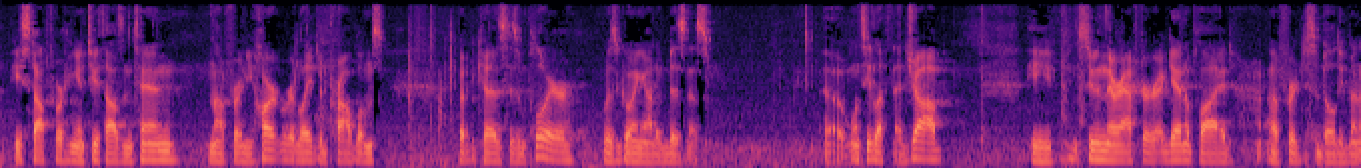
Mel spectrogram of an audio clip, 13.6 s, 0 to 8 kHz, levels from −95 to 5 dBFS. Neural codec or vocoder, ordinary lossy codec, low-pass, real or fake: none; MP3, 48 kbps; 7.2 kHz; real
